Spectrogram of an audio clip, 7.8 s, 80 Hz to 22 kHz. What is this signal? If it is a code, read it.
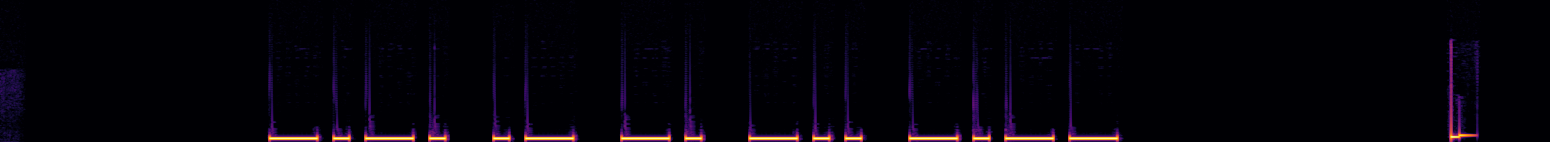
Morse code, heard as a keyed tone, about 15 wpm, 700 Hz. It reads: CANDY
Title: Five Letter Words - 15wpm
